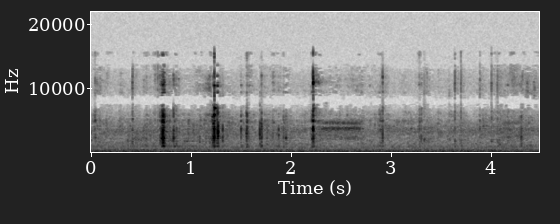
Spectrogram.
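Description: A few faint, irregular clicks and taps of a washer being handled and seated against the clamp of an adjustable handlebar stem, over a steady low room hum.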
